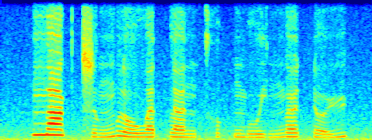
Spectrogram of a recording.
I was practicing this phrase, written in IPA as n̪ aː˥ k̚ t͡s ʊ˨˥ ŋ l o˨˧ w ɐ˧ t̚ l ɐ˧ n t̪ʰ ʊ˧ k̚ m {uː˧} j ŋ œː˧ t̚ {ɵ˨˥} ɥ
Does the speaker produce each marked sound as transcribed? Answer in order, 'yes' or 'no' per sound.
no, yes

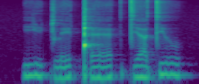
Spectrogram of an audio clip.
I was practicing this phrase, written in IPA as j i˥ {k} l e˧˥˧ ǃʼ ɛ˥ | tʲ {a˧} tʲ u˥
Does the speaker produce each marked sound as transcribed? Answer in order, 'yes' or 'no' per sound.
yes, yes

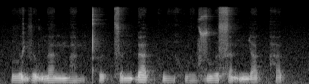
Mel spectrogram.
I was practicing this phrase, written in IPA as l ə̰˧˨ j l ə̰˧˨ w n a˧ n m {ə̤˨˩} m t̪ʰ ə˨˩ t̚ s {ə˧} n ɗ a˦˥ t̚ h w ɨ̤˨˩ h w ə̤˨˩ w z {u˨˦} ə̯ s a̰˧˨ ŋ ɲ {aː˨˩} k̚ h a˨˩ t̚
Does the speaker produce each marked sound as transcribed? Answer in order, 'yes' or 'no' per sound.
no, no, yes, yes

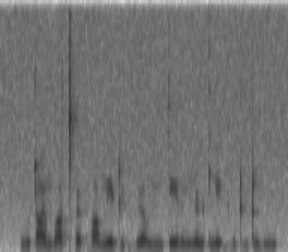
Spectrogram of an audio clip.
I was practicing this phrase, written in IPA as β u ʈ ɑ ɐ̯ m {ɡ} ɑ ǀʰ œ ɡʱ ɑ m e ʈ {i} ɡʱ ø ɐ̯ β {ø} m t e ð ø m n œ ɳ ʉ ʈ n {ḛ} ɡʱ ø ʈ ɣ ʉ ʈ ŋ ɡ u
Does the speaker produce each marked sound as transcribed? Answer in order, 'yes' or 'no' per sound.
no, no, no, no

